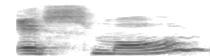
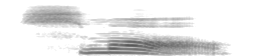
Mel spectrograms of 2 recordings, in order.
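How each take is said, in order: First: An extra e vowel comes before the s. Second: The word starts directly with the s. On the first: The speaker calls it wrong. "we do not use the letter E as a help to pronounce the letter S" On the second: The speaker calls it right. "It's small"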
